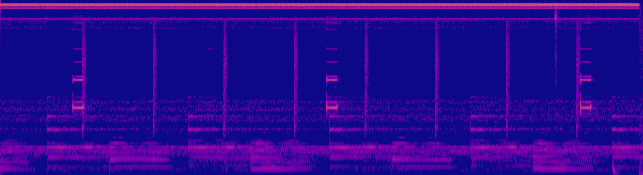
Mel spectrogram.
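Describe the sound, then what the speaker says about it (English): A Goldenmate uninterruptible power supply for a PC, running after a power loss, gives regular short electronic beeps at a steady interval over the faint, constant whir of its cooling fan. "a quick sound test on the beep and fan"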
